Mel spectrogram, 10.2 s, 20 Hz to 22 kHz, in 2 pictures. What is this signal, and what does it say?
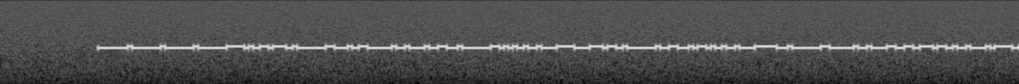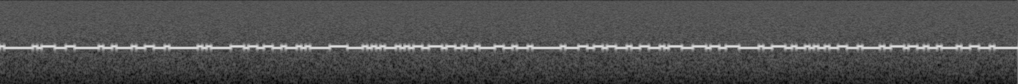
RTTY (45.45 baud, 170 Hz shift), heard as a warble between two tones, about 2200 Hz centre. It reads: CV2R9 WD5V8 3ZV2X PXOYS 0ULWZ MAJWK …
